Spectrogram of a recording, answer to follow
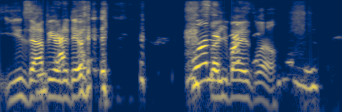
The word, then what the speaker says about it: Zapier: is it zapier and it's like zapier makes you happier and that's how you remember it before people did that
